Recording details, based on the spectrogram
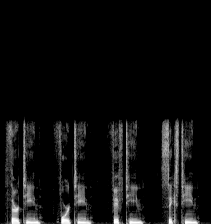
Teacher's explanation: when counting we usually pronounce the teen numbers with more emphasis on the first syllable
